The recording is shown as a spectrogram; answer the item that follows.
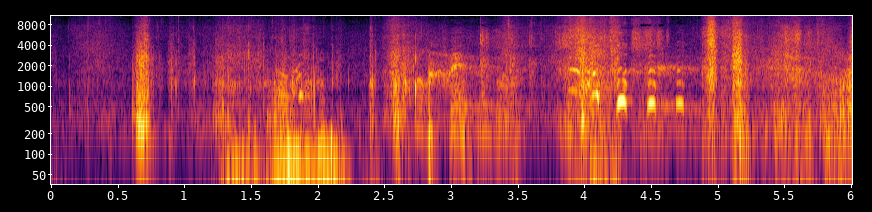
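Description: Irregular sharp clicks and knocks from hands handling a freshly caught perch and its lure close to the microphone, with a low rumble about a second in.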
